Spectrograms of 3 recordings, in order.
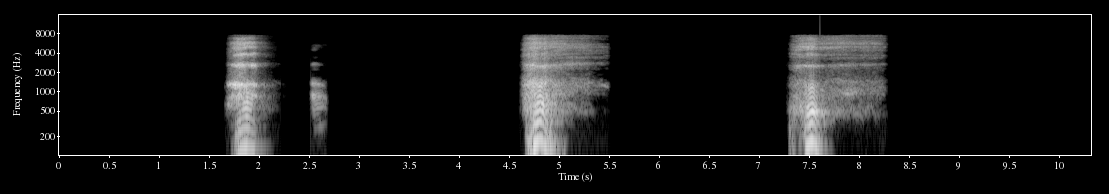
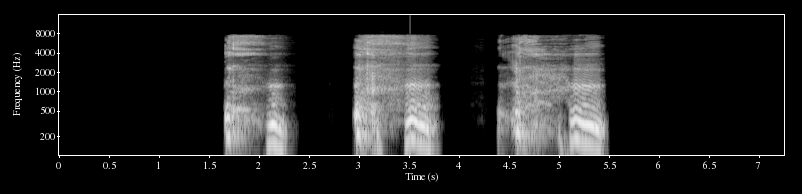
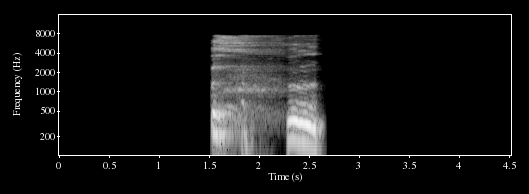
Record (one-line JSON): {"exhalation_length": "10.3 s", "exhalation_amplitude": 30003, "exhalation_signal_mean_std_ratio": 0.25, "three_cough_length": "7.3 s", "three_cough_amplitude": 32141, "three_cough_signal_mean_std_ratio": 0.41, "cough_length": "4.5 s", "cough_amplitude": 26066, "cough_signal_mean_std_ratio": 0.28, "survey_phase": "beta (2021-08-13 to 2022-03-07)", "age": "45-64", "gender": "Male", "wearing_mask": "No", "symptom_none": true, "smoker_status": "Current smoker (11 or more cigarettes per day)", "respiratory_condition_asthma": false, "respiratory_condition_other": true, "recruitment_source": "REACT", "submission_delay": "1 day", "covid_test_result": "Negative", "covid_test_method": "RT-qPCR", "influenza_a_test_result": "Negative", "influenza_b_test_result": "Negative"}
